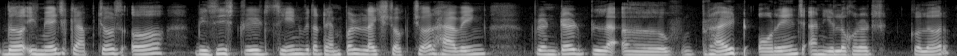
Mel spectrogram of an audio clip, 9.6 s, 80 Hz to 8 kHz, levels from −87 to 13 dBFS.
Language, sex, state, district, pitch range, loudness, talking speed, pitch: English, female, Gujarat, Valsad, 185-215 Hz, -15 LUFS, 140 wpm, 195 Hz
